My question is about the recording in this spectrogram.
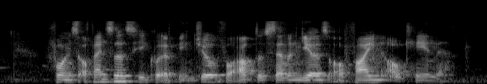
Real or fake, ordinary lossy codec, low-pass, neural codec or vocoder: fake; none; none; codec, 16 kHz, 2 kbps, X-Codec, HuBERT features, trained on general audio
